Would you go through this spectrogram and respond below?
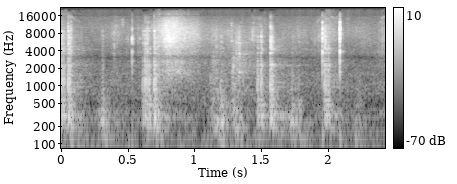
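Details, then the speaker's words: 24-year-old Porsche 911 bought at auction, slow irregular creaks and groans about twice a second as wheels turn near full lock, possibly from the rear; suspected suspension bushing, likely original upper arms, unconfirmed. "which think it's likely to be some kind of suspension bushing or yeah I it sounds like the upper arms okay"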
